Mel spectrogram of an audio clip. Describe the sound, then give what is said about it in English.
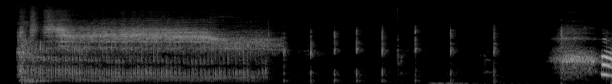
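Prize wheel spun in a game, first a loud broad rushing whir, then a run of sharp ticks that space out and stop as the wheel slows to rest. “Okay, so we're going to spin the wheel and see what bullshit he's going to say next. We're going to spin the wheel of bullshit.”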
